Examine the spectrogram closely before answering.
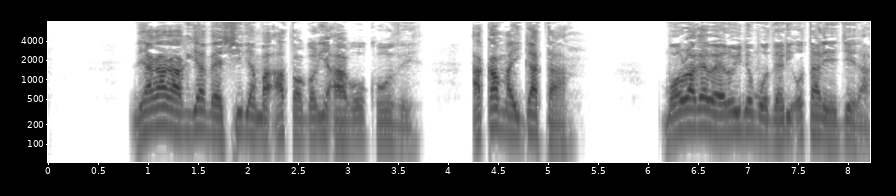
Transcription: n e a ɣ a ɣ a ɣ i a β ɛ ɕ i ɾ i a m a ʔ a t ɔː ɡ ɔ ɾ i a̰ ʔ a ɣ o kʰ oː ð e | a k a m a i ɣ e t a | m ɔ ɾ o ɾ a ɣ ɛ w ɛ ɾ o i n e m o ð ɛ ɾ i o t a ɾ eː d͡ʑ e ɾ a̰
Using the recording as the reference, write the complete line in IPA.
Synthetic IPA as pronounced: n e a ɣ a ɣ a ɣ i a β ɛ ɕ i ɾ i a m a ʔ a t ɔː ɡ ɔ ɾ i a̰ ʔ a ɣ o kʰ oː ð e | a k a m a i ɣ a t a | m ɔ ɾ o ɾ a ɣ ɛ w ɛ ɾ o i n e m o ð ɛ ɾ i o t a ɾ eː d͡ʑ e ɾ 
